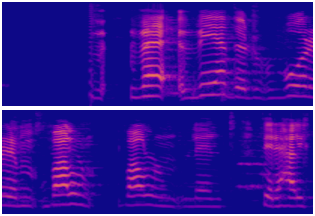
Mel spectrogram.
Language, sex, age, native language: Icelandic, female, 10, Icelandic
